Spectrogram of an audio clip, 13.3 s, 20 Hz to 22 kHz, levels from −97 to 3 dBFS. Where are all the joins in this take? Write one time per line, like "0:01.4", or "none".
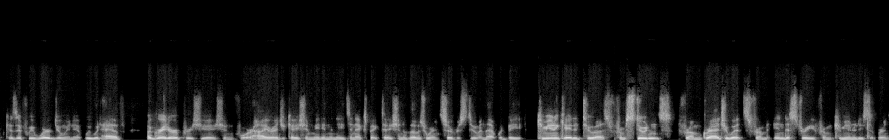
none

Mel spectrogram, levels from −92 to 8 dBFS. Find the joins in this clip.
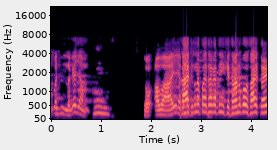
0:02.6

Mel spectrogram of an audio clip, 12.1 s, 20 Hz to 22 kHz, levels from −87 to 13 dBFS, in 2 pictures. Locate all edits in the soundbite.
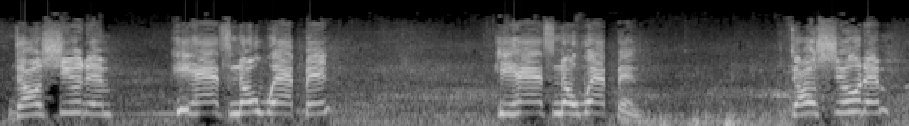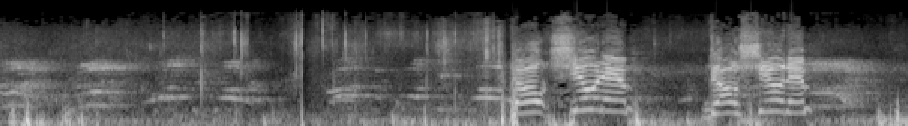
none

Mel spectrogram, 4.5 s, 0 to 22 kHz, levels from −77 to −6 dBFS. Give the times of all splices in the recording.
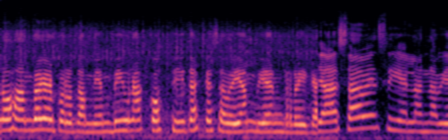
0:03.2

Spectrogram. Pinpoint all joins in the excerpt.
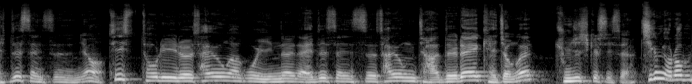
0:01.1

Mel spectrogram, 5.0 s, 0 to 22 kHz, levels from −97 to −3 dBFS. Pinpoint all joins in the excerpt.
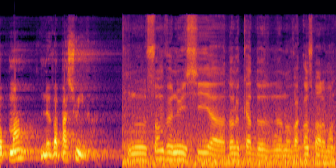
0:01.7

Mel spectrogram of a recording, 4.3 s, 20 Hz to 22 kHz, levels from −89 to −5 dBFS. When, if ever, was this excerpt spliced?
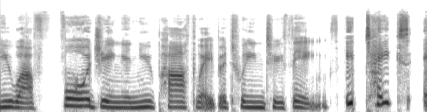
0:03.3

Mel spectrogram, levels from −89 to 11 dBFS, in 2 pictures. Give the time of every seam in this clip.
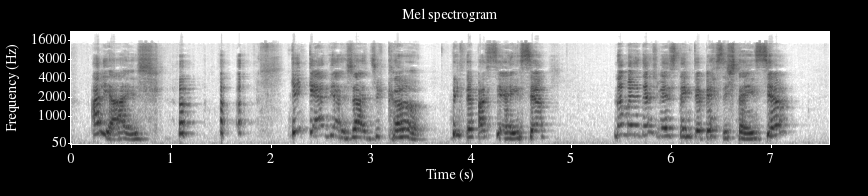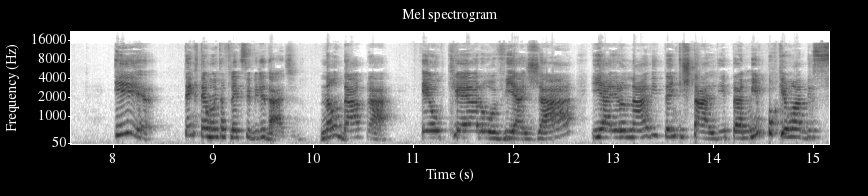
none

